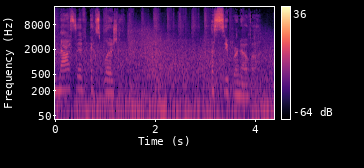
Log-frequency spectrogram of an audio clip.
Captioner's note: explosion roars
